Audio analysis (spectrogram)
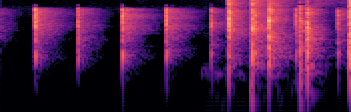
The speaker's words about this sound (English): Let's go. Let's clap.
